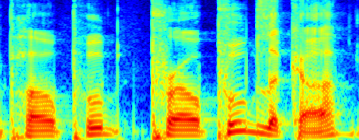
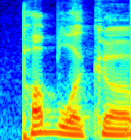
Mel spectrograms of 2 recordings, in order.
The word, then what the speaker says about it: ProPublica: A new investigation from ProPublica, which apparently is how you pronounce it. I think that's ridiculous, but apparently that's how you pronounce it. ProPublica.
